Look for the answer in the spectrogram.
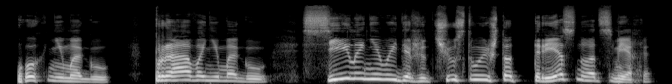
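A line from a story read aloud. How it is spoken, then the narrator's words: Guffawing. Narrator (Russian): Продолжает хохотать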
